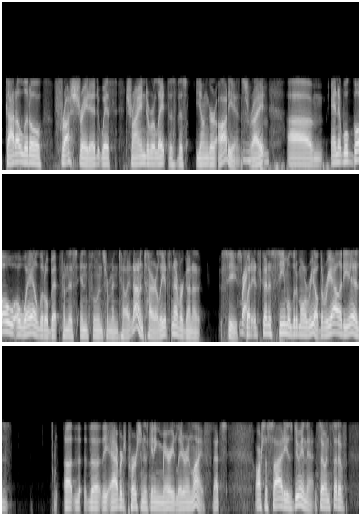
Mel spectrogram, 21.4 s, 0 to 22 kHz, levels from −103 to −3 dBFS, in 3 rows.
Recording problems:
high frequencies cut off; severe; nothing above 4 kHz

